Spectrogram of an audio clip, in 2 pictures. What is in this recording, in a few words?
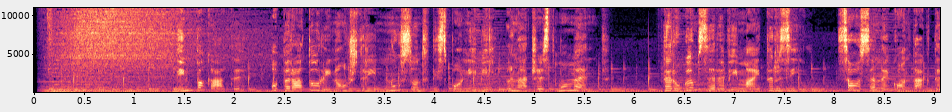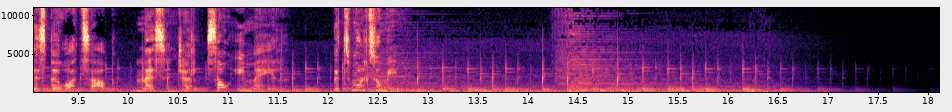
ivr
